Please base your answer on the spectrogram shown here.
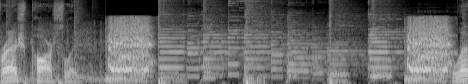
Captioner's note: SFX: Tires screech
